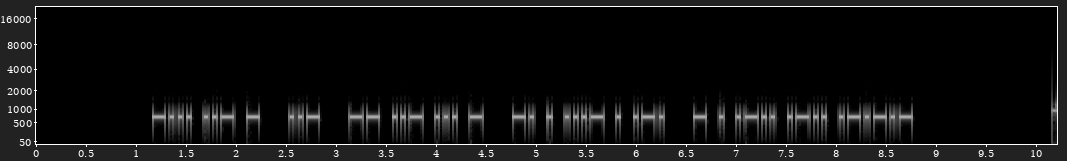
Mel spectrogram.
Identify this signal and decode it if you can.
Morse code, heard as a keyed tone, about 28 wpm, 700 Hz. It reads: BUT U MUST NEVER TELL.
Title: Sentences from Top 300 Words and Abbreviations 28wpm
